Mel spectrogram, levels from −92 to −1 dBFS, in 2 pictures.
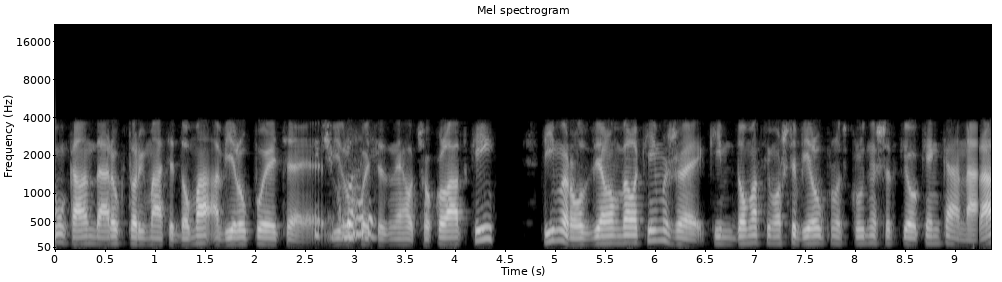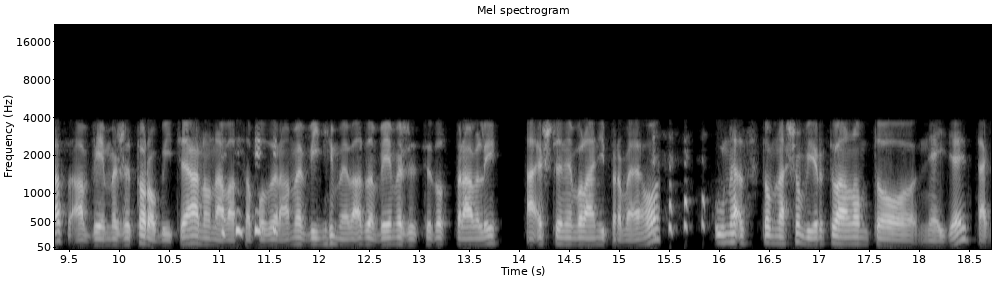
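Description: Speech over a G.711 phone line, band-limited to roughly 250 Hz to 3.5 kHz, with one packet loss with pitch repetition from 9.18 to 9.24 s, right after "vylúpnúť kľudne všetky okienka" and before "a vieme že to". About 60 ms goes missing, which fits three 20 ms packets, and the receiver fills it by looping the last pitch period, so you hear a brief held, buzzy tone that fades out before the speech picks up again.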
